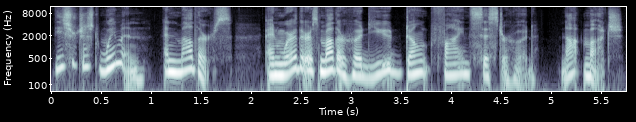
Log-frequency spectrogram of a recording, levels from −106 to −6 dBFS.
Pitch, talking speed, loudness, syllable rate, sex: 210 Hz, 155 wpm, -20 LUFS, 5.2 syllables/s, female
